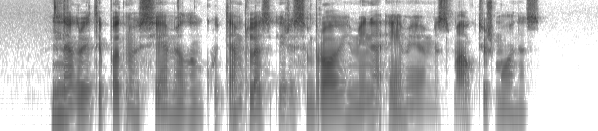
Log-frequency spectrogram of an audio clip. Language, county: Lithuanian, Kaunas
